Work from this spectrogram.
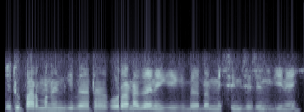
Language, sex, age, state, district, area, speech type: Assamese, male, 30-45, Assam, Goalpara, urban, conversation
